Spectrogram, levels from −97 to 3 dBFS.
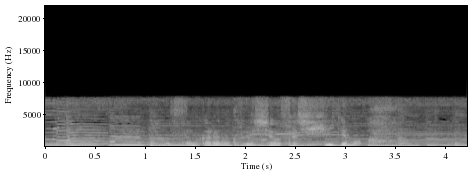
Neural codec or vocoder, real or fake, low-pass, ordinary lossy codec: none; real; none; none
